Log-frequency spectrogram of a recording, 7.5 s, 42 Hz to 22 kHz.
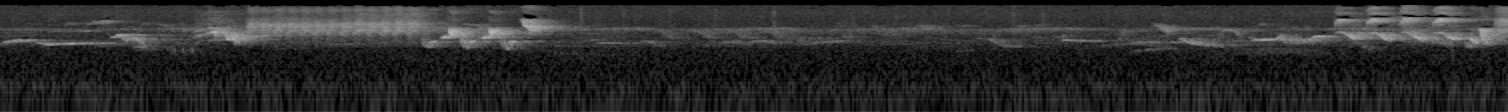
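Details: Common nightingale in daytime song, Célé valley, Lot, south of France, June 2023, summer morning in countryside forest; bursts of loud buzzy trills and sharp rising whistles separated by quieter background birdsong.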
